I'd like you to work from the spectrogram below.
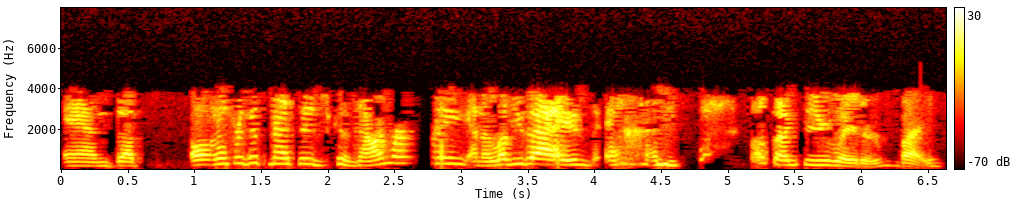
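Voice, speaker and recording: A woman's voice: a little high, moderate pace, husky. A woman from Long Beach, California, leaving a rambling, gushing voicemail message over a landline phone. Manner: gushing, excited and chatty. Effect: heard over a landline phone. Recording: tinny phone-line voicemail.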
